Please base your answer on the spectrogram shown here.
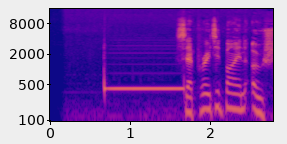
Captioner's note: phone ringing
